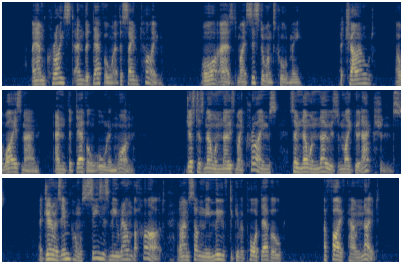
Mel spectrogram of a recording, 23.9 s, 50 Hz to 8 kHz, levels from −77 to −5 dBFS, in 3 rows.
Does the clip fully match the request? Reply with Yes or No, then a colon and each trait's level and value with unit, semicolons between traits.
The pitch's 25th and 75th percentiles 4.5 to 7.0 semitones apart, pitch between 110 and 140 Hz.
Yes: average, 5.2 semitones; low, 135 Hz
